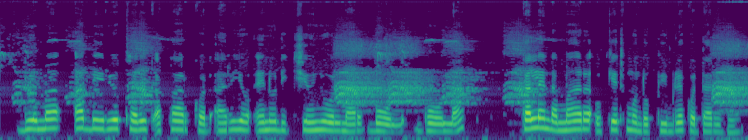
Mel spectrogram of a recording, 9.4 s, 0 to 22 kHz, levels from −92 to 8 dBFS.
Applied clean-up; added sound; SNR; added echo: classical method spectral subtraction.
